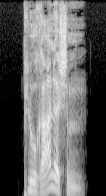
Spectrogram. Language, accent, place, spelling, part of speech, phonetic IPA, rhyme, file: German, Germany, Berlin, pluralischem, adjective, [pluˈʁaːlɪʃm̩], -aːlɪʃm̩, De-pluralischem.ogg
- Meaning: strong dative masculine/neuter singular of pluralisch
